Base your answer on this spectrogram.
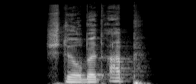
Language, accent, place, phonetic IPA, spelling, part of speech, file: German, Germany, Berlin, [ˌʃtʏʁbət ˈap], stürbet ab, verb, De-stürbet ab.ogg
- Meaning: second-person plural subjunctive II of absterben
